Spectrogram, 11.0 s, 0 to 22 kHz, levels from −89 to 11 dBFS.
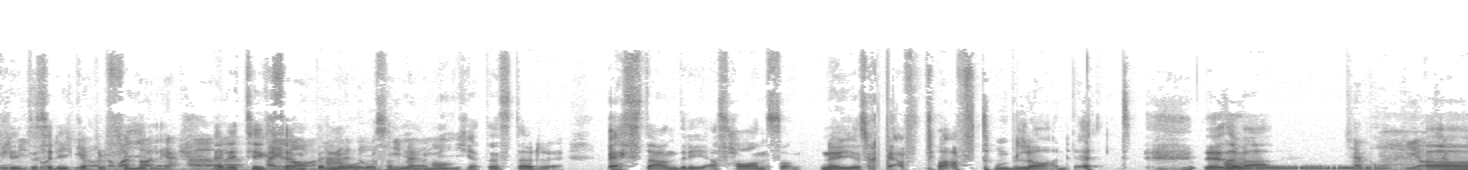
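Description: At 6.54 s the speech drops out in an intermittent contact fault lasting until about 6.71 s. A loose plug or cable lets the connection open for roughly 100 ms. Crackle marks the break and the return, and the signal path is interrupted in between.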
